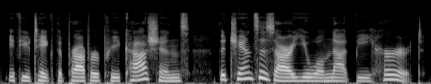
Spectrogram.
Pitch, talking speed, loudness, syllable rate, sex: 185 Hz, 195 wpm, -17 LUFS, 4.9 syllables/s, female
